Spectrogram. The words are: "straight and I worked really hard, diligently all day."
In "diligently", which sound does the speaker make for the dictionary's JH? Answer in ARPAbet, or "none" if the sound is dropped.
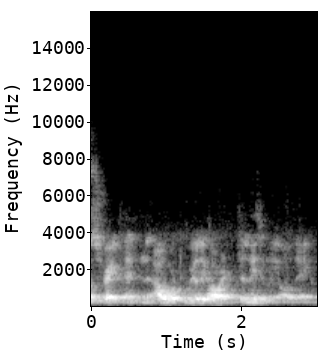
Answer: Z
